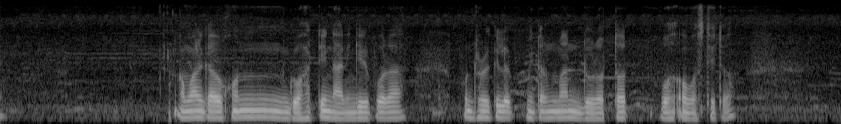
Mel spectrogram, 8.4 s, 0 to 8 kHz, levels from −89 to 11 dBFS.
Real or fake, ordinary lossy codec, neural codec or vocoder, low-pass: real; none; none; 7.2 kHz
